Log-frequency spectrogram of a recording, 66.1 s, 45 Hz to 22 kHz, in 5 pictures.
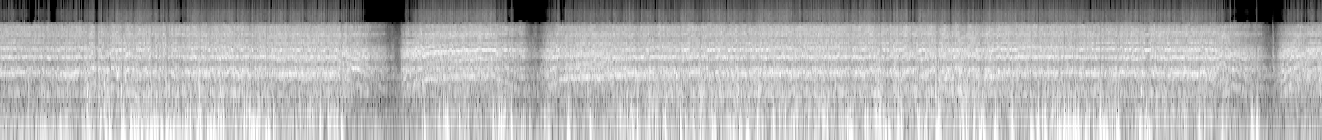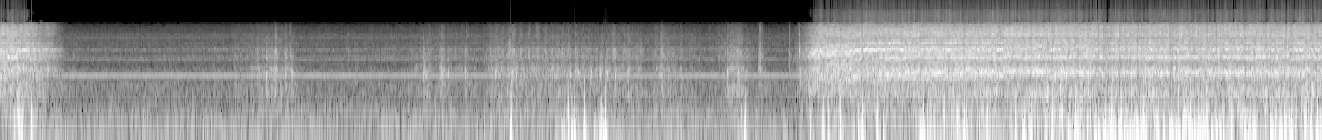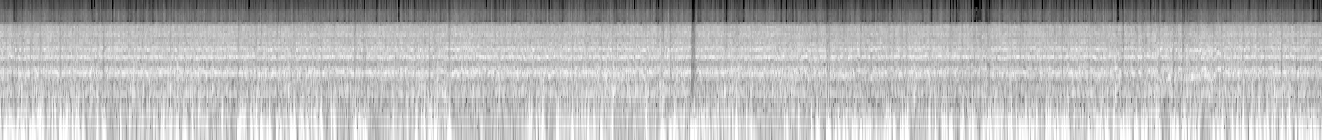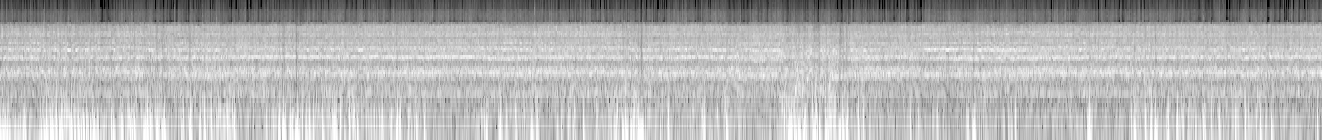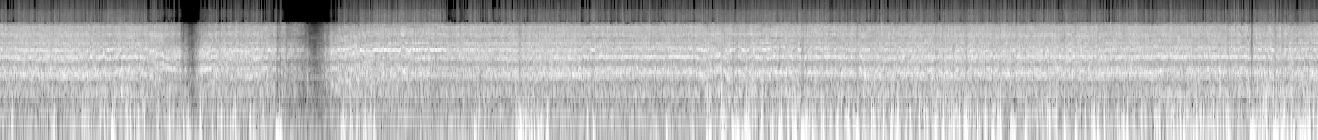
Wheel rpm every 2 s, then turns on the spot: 230, 210, 110, 190, 230, 220, 130, 20, 0, 20, 50, 210, 230, 230, 230, 230, 230, 230, 230, 230, 220, 230, 230, 220, 210, 230, 220, 120, 170, 220, 230, 210, 230.
4-6 18-20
